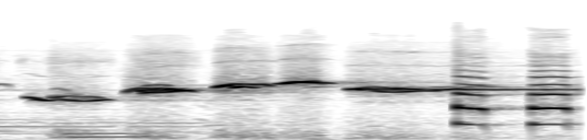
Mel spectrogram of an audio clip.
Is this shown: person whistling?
yes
